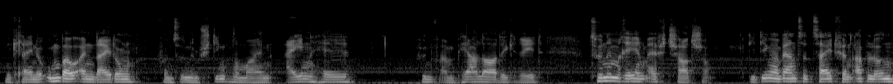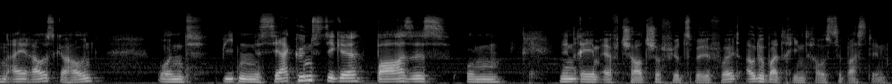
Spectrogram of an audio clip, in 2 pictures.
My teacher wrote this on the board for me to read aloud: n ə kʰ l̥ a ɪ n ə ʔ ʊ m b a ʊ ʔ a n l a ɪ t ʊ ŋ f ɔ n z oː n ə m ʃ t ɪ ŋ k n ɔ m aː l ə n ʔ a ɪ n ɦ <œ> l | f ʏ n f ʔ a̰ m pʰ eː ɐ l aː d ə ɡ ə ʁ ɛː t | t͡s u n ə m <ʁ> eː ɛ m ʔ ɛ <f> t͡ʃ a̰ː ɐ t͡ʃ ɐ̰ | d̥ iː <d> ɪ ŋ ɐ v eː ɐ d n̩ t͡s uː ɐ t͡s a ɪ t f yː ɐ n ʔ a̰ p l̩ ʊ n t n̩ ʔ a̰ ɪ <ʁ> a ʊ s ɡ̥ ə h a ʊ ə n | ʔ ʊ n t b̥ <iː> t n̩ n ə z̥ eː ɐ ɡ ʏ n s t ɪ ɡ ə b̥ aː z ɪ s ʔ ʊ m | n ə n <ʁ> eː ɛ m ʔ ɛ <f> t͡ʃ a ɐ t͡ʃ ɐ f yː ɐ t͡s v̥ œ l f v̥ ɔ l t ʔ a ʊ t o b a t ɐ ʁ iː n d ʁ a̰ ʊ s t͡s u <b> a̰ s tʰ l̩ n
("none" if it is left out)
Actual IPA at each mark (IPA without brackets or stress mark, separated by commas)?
ɛ, ʁ, f, d, ʁ, iː, ʁ, f, b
